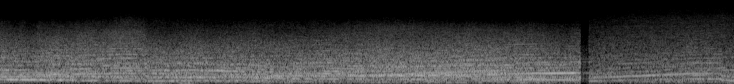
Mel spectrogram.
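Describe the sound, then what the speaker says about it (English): A Lancia LC1 race car engine in a racing video game, a loud, continuous high-revving drone with rising and falling pitch through gear changes and a brief dropout near the end. "Chubby Hodes is driving a Lancia LC1"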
